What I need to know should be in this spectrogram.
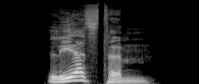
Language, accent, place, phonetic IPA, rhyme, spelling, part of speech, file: German, Germany, Berlin, [ˈleːɐ̯stəm], -eːɐ̯stəm, leerstem, adjective, De-leerstem.ogg
- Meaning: strong dative masculine/neuter singular superlative degree of leer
